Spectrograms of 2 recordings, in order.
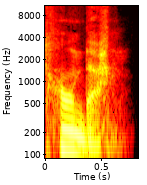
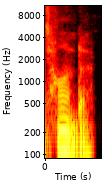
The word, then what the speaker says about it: Honda: Yeah, my last name in Japan is pronounced Honda. – Uh-huh. – And so... – Is that how the car is pronounced as well? – Yeah. – Okay. – Yeah, so... but we Americanize it for the sake of everyone. It's Honda.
